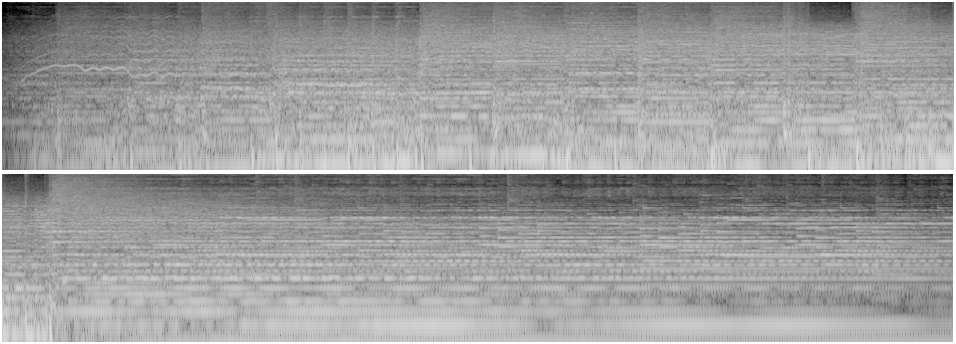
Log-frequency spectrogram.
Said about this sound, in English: It's a sort of semi-contemporary rock song.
